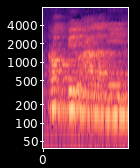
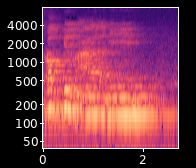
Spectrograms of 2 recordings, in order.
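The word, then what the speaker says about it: رب العالمين: Rabbil itu kan Rabb Tuhan tentang kebesaran. Tapi kalau kamu bacanya RIL sudah bukan kebesaran Tuhan lagi. Beda artinya. Nah, itu tidak rabil alamin.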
